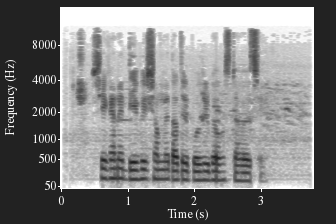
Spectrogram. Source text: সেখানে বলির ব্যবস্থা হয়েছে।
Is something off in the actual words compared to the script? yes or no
yes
